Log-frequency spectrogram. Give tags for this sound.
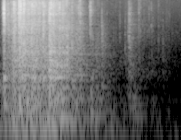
chaotic
clatter
crash
objects

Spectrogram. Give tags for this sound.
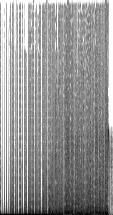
harsh
pulse
broken
mute-synth
digital
electronic
noise-maker
square-wave
rough
low-pitch

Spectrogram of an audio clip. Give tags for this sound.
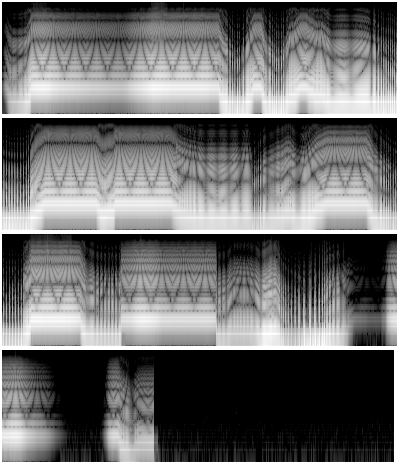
sample
sound
mousing
free

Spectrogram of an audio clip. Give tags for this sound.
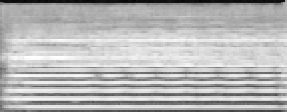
arco
keman
violin

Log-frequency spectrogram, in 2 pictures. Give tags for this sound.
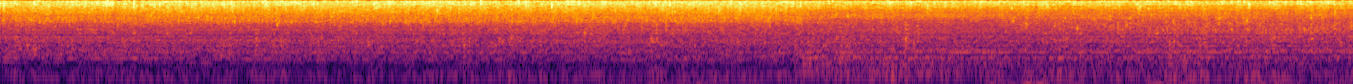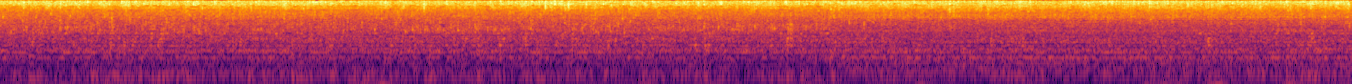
Water
drain
Water-single-stream-sink

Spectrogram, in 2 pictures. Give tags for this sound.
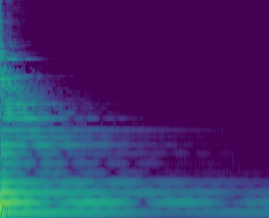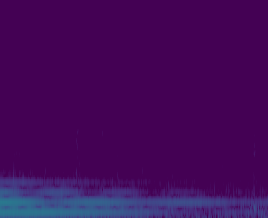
nylon-string
stereo
acoustic-guitar
pluck

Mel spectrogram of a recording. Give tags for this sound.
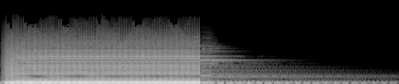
pad
saw
reaktor
multisample

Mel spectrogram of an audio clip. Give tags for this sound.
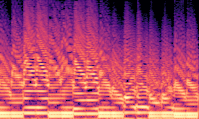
electronic
noise
industrial
experimental

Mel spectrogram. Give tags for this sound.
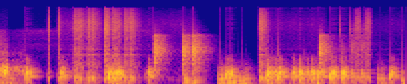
digital
random
glitch

